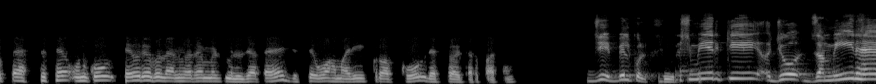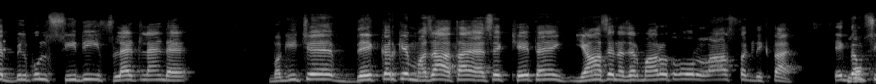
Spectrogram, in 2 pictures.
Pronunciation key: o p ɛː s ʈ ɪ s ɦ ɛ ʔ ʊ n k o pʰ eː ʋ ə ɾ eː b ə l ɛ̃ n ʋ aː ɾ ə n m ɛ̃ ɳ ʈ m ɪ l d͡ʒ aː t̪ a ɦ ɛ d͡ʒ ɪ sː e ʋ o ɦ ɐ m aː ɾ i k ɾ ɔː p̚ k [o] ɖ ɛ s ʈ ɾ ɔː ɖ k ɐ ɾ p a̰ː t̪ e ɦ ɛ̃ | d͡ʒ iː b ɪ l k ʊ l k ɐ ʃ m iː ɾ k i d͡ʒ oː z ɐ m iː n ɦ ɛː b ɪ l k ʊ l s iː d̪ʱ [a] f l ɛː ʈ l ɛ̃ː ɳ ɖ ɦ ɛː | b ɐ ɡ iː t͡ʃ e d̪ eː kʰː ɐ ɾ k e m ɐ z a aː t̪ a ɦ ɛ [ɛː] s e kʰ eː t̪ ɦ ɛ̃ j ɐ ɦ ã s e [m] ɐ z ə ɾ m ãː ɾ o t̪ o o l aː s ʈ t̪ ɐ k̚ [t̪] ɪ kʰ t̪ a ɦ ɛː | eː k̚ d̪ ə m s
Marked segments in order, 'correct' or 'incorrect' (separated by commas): correct, incorrect, correct, incorrect, incorrect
